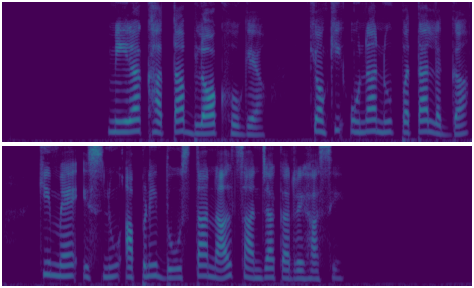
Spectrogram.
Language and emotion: Punjabi, sad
